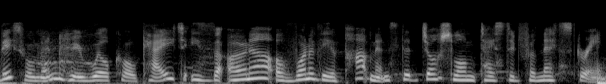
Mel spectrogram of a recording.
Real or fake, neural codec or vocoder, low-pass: fake; codec, 16 kHz, 1 kbps, X-Codec, HuBERT features, trained on balanced general audio; 7.2 kHz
